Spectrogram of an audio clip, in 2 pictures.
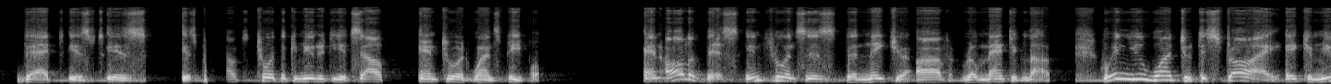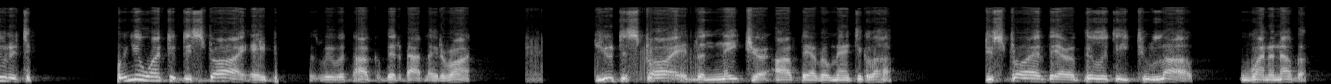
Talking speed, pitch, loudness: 135 wpm, 155 Hz, -17 LUFS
